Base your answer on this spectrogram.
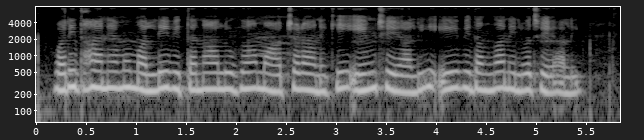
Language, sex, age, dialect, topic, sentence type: Telugu, female, 25-30, Telangana, agriculture, question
